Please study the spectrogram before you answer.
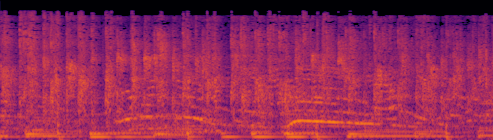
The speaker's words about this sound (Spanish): Son los aplausos del personal de la unidad de cuidados intensivos del Hospital Gregorio Marañón de Madrid.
